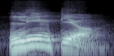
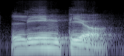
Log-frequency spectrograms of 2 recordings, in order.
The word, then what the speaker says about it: limpio: Limpio. Pay attention to the pronunciation of the I. It's a long E. Limpio.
